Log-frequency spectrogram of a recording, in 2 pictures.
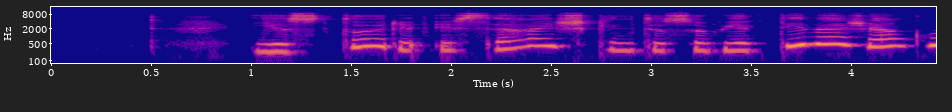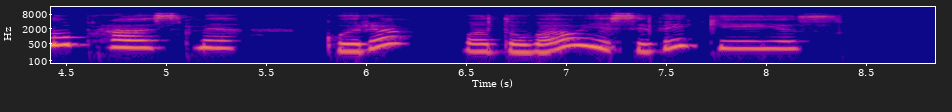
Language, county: Lithuanian, Marijampolė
